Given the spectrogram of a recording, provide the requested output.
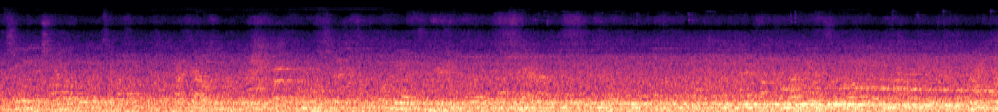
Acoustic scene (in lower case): subway station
